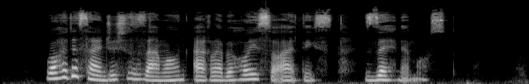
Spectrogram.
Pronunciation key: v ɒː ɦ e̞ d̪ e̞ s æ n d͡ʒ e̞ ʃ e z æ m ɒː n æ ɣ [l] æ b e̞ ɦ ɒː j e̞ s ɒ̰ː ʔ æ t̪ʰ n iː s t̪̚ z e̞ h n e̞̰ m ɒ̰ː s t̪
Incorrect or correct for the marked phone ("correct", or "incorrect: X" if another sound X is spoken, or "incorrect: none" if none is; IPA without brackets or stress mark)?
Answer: incorrect: ɾ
